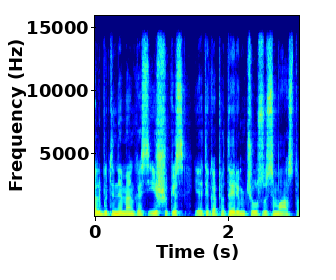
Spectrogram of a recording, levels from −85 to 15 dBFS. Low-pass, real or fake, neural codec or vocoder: 14.4 kHz; real; none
